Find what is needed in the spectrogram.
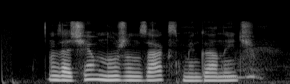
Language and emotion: Russian, neutral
